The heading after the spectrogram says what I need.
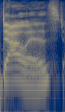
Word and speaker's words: Taoist: It's pronounced Taoist.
